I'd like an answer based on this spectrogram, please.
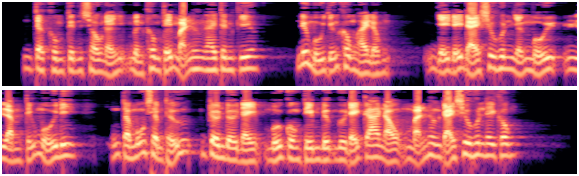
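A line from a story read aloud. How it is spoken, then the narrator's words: Grimacing mutter. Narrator (Vietnamese): Hắn méo mặt lẩm bẩm với Sơn Sơn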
